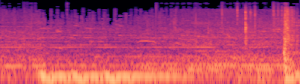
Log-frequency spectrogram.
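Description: Car-meet crowd noise: music with deep bass, background voices and vehicle sounds mixed together, with a sharp knock near the end.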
